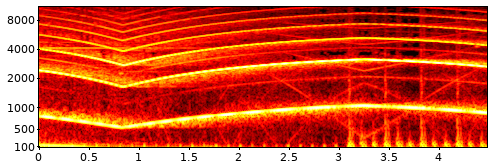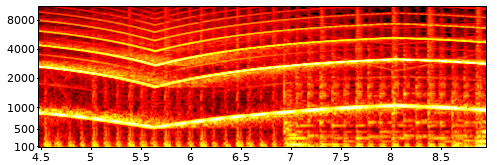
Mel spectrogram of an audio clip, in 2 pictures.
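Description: Wailing warning siren whose pitch rises and falls slowly, about once every five seconds, sounding as a drill alarm. A low, regular beat joins underneath about three seconds in.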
